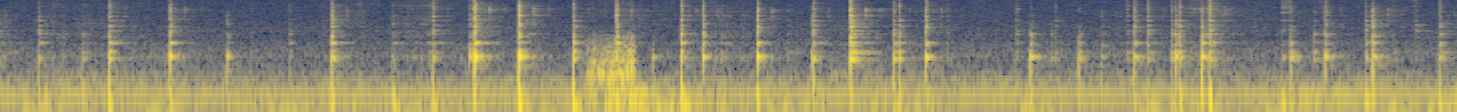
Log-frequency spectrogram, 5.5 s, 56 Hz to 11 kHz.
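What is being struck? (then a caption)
Small aluminum screw-lid tin. A small, round, hollow silver aluminum tin with a screw lid is held close and tapped and scratched with long painted nails. Many quick, dry clicks with a short ring around 760 Hz come in an uneven stream, with a brief scratchy rustle in the middle and a steady low hum underneath.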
